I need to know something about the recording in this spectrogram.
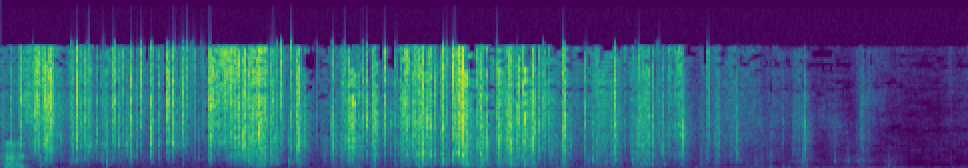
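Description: A foil trading-card pack wrapper being torn open and crinkled by hand, a dense crackling that dies away near the end.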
